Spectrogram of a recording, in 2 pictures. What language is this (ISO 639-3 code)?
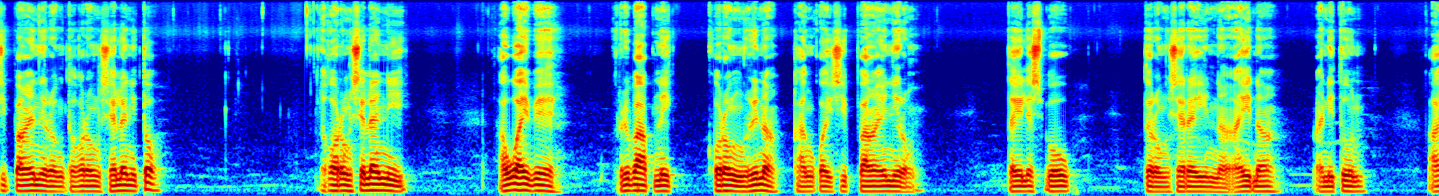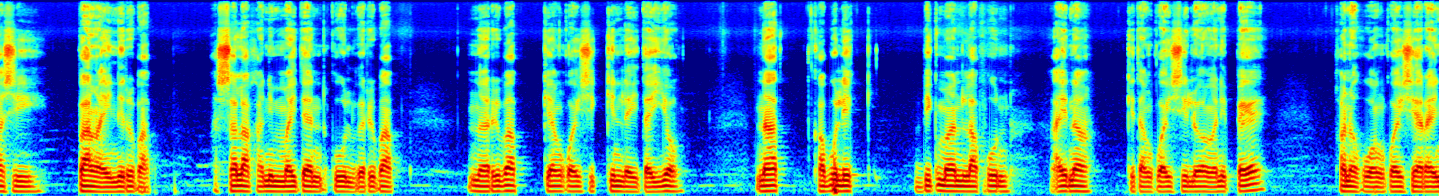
lcm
